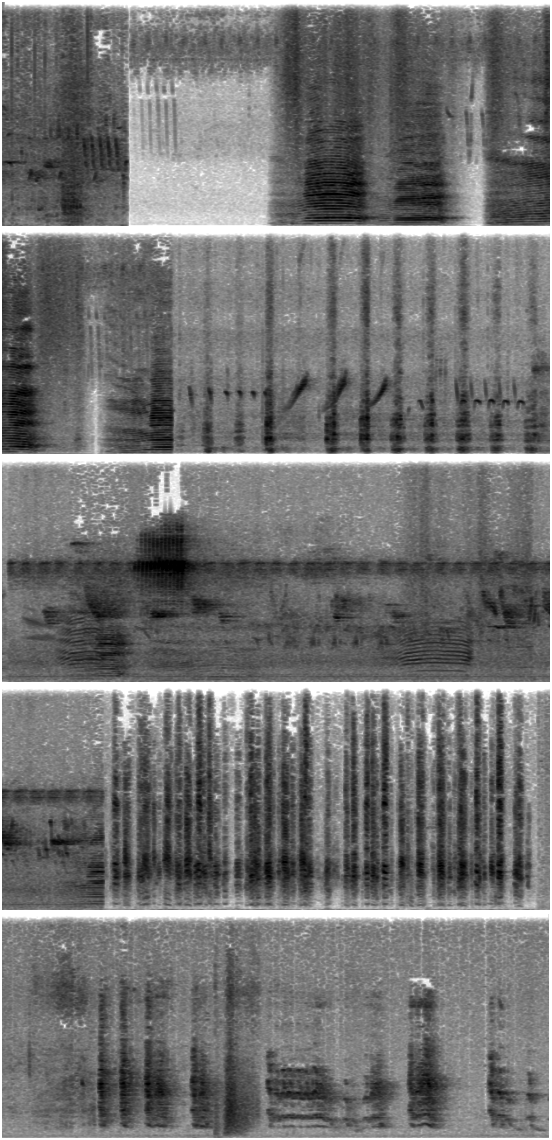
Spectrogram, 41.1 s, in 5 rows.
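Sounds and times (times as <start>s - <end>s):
pasture ambience: 0.0s - 41.0s
cow mooing: 15.6s - 16.6s, 17.2s - 18.4s, 22.3s - 23.5s
ducks quacking: 25.7s - 32.7s
irregular animal calls: 33.8s - 41.0s.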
